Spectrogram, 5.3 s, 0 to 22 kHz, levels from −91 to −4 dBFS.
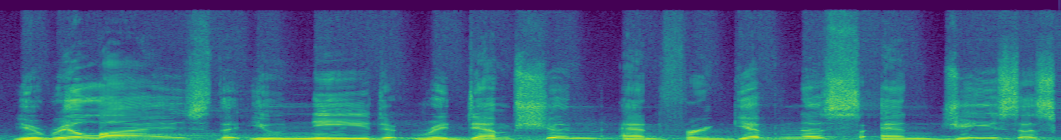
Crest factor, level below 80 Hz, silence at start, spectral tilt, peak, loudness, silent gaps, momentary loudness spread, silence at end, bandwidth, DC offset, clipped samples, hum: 14 dB; -52 dBFS; 0 s; -4.5 dB/octave; -2 dBFS; -16 LUFS; none; 6 LU; 0 s; over 20 kHz; under 0.1%; under 0.1%; none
